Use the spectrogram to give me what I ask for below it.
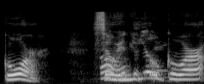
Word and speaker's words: Gaur: Neil, so we always called him Neil Gar, GAUR, but I found out recently GAUR is pronounced Gore.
